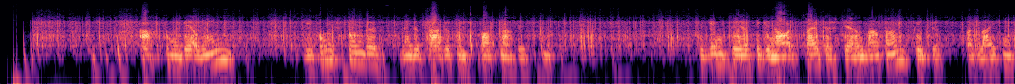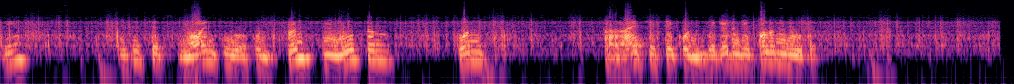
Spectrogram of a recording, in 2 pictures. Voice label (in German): zeitansage; funkstunde berlin; 1932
